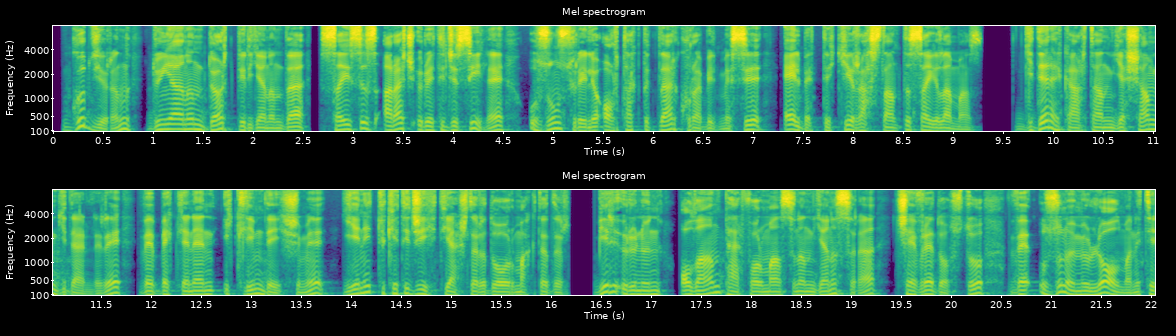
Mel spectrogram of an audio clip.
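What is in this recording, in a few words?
Turkish informative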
